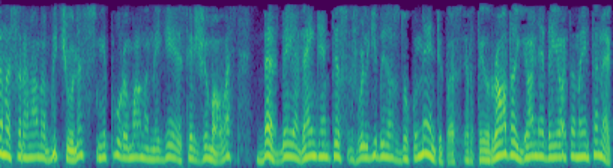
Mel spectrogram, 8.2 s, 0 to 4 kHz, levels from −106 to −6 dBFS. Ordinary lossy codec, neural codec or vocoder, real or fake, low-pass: MP3, 24 kbps; codec, 24 kHz, 1 kbps, SNAC; fake; 3.6 kHz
